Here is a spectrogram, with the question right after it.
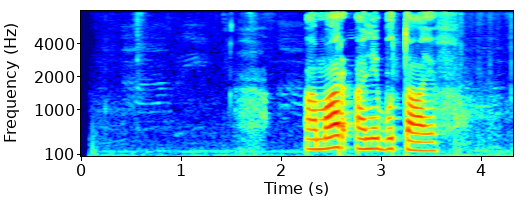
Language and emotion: Russian, neutral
